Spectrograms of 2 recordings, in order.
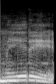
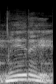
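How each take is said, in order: Both takes have the same delivery.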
